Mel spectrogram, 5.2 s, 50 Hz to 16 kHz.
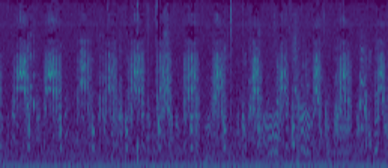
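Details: Chukar partridge, wild bird arriving in the morning in May 2017 during breeding season, caught and later released: harsh, rhythmic bursts repeated about two or three times a second, fairly irregular, over a faint background hum.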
